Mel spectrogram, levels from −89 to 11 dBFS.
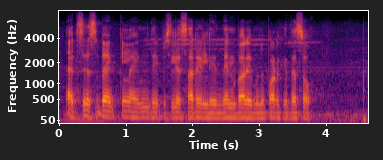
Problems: constant background noise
